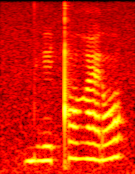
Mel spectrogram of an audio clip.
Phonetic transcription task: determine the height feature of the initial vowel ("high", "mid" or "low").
mid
